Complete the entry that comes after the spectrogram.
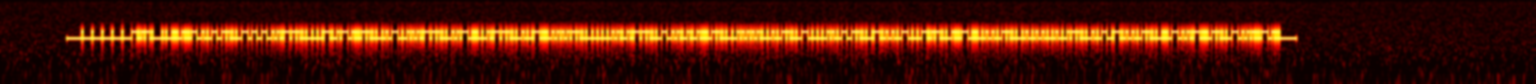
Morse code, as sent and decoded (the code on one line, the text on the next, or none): none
